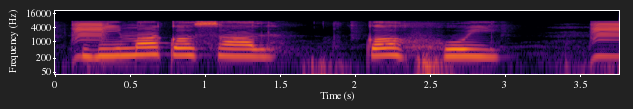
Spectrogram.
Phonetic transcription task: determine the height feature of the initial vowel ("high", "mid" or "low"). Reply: high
